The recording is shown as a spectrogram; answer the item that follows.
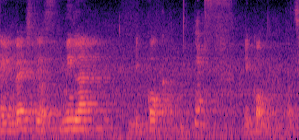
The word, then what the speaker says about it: Bicocca: Bicocca, that's right. It's difficult to pronounce this.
